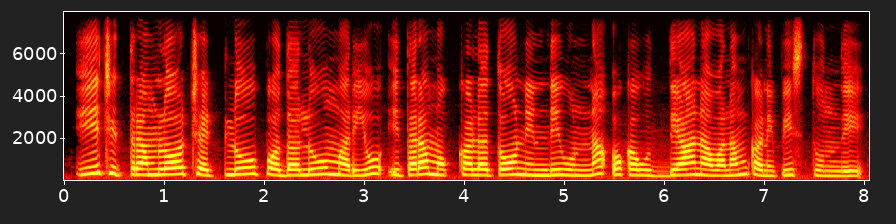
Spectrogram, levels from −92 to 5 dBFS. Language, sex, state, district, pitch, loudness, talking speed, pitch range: Telugu, female, Telangana, Hyderabad, 275 Hz, -15 LUFS, 90 wpm, 260-290 Hz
